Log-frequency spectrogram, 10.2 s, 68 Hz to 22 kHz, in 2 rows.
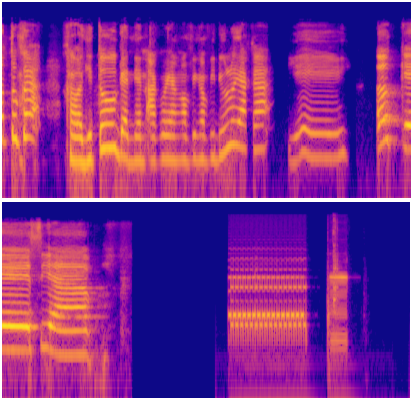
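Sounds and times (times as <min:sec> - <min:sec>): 
speech: 0:00.0 - 0:06.7
telephone ringing as a call is placed: 0:08.0 - 0:09.5.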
